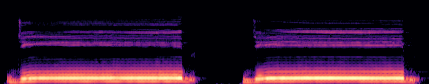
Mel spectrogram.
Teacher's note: زبان کے درمیان کو تالو کے ساتھ سختی سے لگا کر باریک آواز میں پڑھیں، یعنی جیم، اس کو تھوڑا سا کھینچ کے پڑھیں گے، جیم جیم۔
